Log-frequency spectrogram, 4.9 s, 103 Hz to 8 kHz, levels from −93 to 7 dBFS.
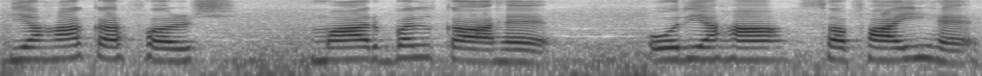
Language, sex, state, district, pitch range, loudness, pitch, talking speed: Hindi, female, Haryana, Rohtak, 250-275 Hz, -14 LUFS, 260 Hz, 120 wpm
